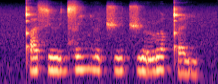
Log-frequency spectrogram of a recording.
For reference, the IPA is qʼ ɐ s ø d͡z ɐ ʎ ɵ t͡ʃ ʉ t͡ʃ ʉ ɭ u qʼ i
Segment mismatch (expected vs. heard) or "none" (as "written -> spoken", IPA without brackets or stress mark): ø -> ʉ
